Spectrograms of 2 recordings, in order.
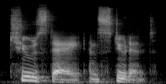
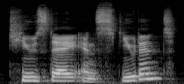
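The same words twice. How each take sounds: First: No y sound follows the t and d. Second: A y sound follows the t and d. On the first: "where there's no y sound in it at all" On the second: "instead of saying"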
